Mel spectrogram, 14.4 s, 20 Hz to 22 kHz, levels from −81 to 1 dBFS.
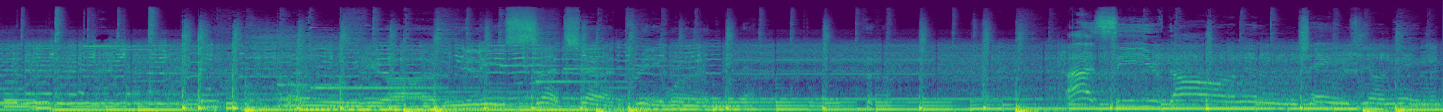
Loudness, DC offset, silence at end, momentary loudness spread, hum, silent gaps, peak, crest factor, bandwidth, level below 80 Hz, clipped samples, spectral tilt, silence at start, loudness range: -14 LUFS; under 0.1%; 0 s; 5 LU; none; none; 0 dBFS; 12 dB; 16 kHz; -22 dBFS; under 0.1%; -6 dB/octave; 0 s; 4 LU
